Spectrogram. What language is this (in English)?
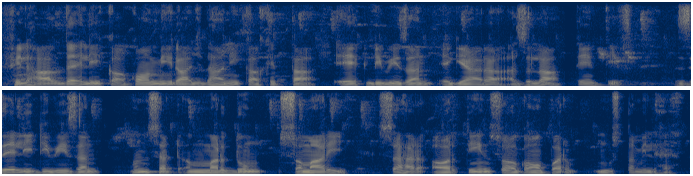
Urdu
